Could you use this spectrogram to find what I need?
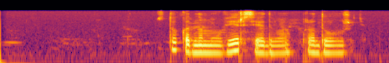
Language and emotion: Russian, neutral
